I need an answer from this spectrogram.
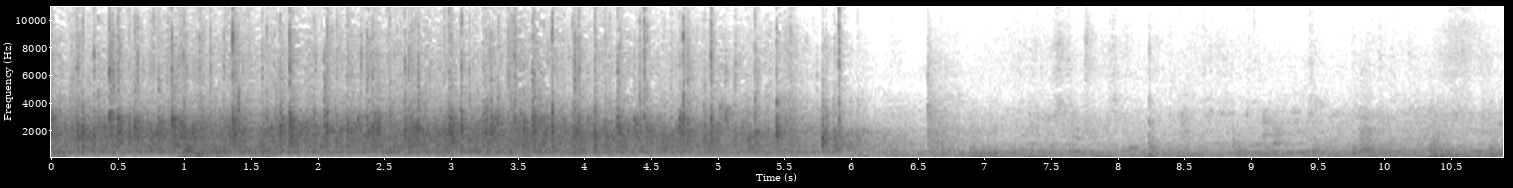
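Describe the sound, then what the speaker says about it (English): A large audience at a high school awards night claps for teachers and award winners, dense and loud for about six seconds before dropping to a quieter room with murmuring voices and a few scattered claps. "One more round of applause."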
